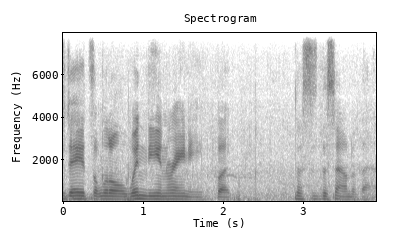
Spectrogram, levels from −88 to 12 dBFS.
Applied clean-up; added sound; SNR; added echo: none; none; none; none.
